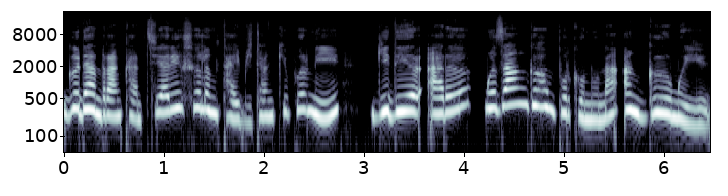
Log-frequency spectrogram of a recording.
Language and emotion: Bodo, surprised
